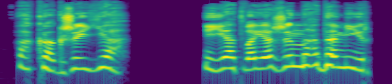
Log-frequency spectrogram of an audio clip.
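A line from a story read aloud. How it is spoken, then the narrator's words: Hoarse with despair. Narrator (Russian): Мой голос хрипнет от отчаяния, накатившего на меня разом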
